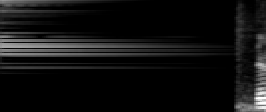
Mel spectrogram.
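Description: A bright bell-like chime, several ringing tones at once, fading away over about a second and a half.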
